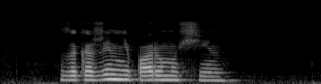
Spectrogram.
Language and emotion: Russian, neutral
